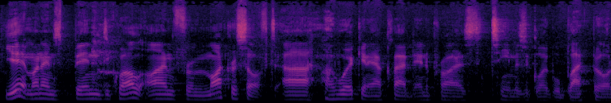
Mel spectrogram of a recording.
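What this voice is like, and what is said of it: Australian accent. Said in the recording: “You can tell by the accent, maybe, but not from the US.”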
